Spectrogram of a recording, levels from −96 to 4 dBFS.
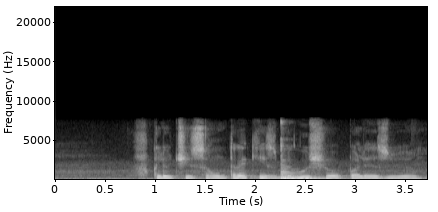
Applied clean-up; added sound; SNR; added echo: none; Bowed string instrument; -1 dB; none.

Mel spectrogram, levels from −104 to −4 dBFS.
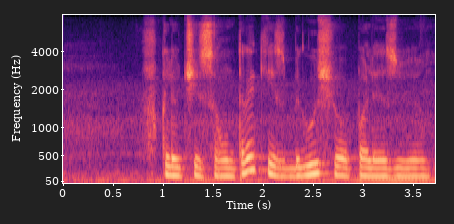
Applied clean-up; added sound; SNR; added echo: none; none; none; none.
